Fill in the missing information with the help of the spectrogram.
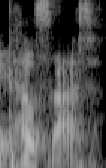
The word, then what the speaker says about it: Pelsaert: P-E-L-S-A-E-R-T. – Sart? I would say Pelsart. Maybe Sart, but that sounds a bit French. – We'll say Pelsart. That's fine. And with Arian Jacobs serving as skipper. Now, Pelsart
